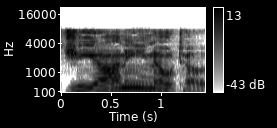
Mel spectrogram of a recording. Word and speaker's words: Gianninoto: is the Gianninoto YouTube channel. And that's how you pronounce my name. Gianni is Italian for John, and Noto is a fishing village in Sicily where my father was from.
